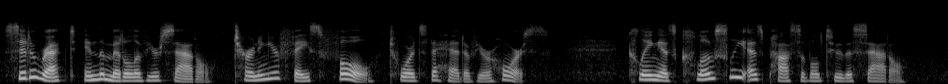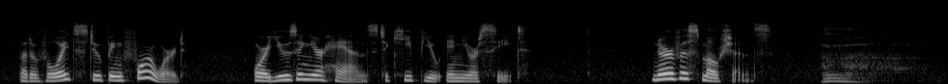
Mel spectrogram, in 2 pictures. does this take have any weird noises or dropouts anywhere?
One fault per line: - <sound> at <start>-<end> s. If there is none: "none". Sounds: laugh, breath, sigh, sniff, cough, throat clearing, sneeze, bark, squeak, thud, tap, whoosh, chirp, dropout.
- sigh at 17.7-18.8 s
